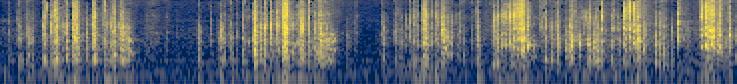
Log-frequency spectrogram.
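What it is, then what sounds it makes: Cardboard colored pencil box. Fingertips and short nails grip and rub the glossy front of a flat cardboard colored pencil box lying down. Bright, scratchy rubbing and squeaky gripping sounds come in short bursts separated by brief quiet pauses.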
